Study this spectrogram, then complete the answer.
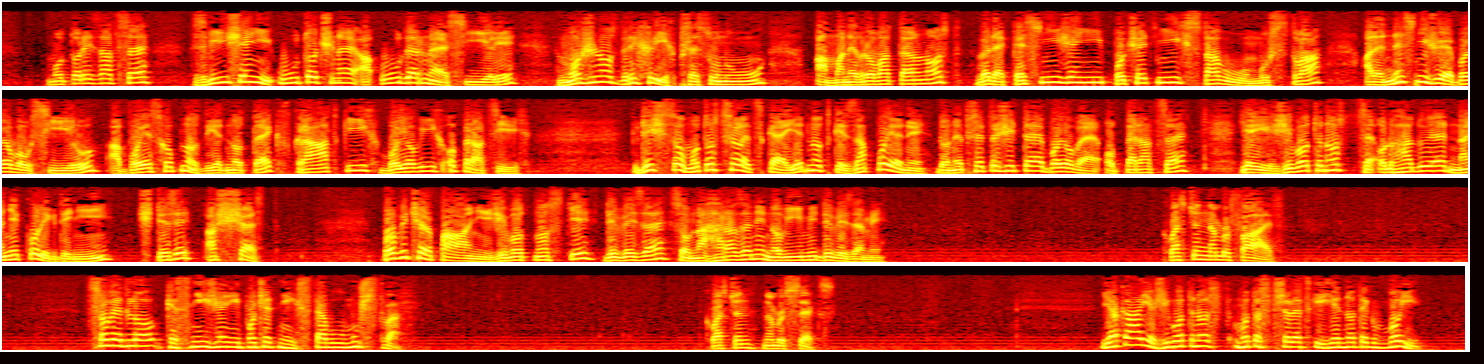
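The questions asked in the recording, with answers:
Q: Co vedlo ke snížení početních stavů mužstva?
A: Motorizace, zvýšení útočné a úderné síly, možnost rychlých přesunů a manévrovatelnost

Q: Jaká je životnost motostřeleckých jednotek v boji?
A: Několik dní, 4 až 6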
